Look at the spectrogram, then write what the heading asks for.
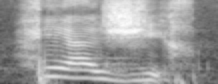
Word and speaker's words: réagir: Ici, on prononce bien le r, réagir.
